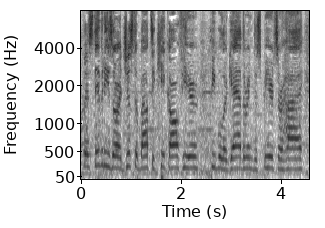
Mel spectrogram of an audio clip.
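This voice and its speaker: Music plays underneath as a man delivers his words at a moderate speed. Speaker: TV news reporter. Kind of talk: TV news report.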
